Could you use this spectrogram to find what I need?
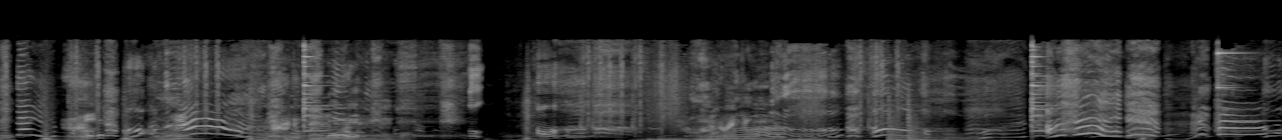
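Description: A young woman sings with animation in a high voice.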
